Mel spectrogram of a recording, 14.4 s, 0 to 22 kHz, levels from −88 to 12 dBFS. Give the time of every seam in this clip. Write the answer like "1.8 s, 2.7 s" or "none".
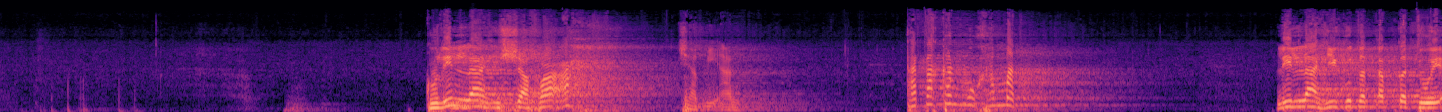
none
